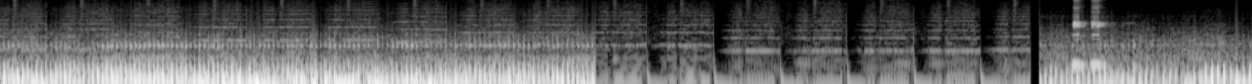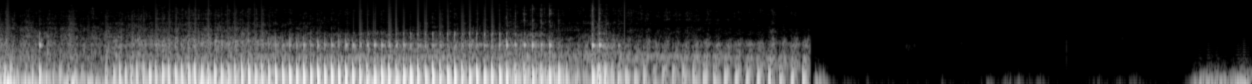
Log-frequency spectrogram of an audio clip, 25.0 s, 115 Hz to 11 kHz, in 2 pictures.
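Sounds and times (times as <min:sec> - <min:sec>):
motorcycle engine running: 0:00.0 - 0:06.0, 0:10.4 - 0:20.7.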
